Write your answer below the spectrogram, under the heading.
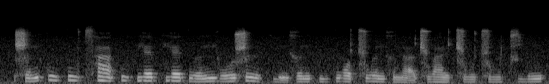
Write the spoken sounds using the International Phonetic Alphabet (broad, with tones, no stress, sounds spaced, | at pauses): ʂ ə˧˥ n k u˥˧ t̪ u˥˧ t͡sʰ ä˥˧ k u˥˩ t̪ j ɛ˥ t̪ʰ j ɛ˥ t̪ w ə˧˥ n j o˧˥ ʊ̯ ʂ ɻ̩˥˩ t̪ʰ ḭ˨˩ n x ə˥ n t̪ i˧˥ t̪ w ɔ˥˧ ʈ͡ʂ w ə˥˩ n x ə˩ n ä̰˨˩ ʈ͡ʂ w a˥˩ ɪ̯ ʈ͡ʂ u˧˥ ʈ͡ʂ u˧˥ t͡ɕ i˧˥ n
